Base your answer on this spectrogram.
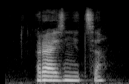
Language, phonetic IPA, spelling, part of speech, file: Russian, [ˈrazʲnʲɪt͡sə], разница, noun, Ru-разница.ogg
- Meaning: difference (quality of being different, can be used to refer to the difference itself without talking about its size)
